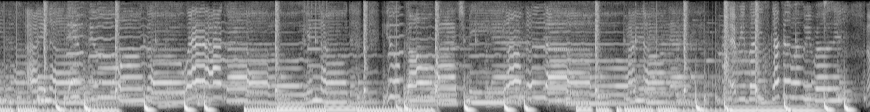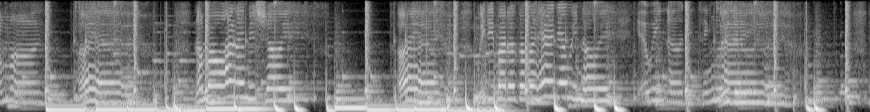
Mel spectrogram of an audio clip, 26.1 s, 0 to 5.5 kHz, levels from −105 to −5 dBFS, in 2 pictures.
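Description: Nothing is technically wrong with this audio.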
